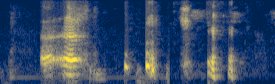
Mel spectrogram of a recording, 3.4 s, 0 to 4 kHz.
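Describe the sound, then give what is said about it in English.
A long, loud belch from about 0.5 to 1.2 seconds, followed by several shorter, quieter burps and grunts in quick succession, as several people burp one after another to say goodbye. “Everybody needs to burp to say goodbye.”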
